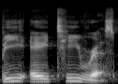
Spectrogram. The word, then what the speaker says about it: Beatrice: Beatrice, pronounced B A T Riss by locals, not like the name was a regional hub for much of the 20th century.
